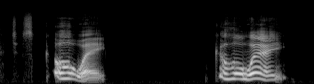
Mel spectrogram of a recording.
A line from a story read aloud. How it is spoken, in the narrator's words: said in a strangled voice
